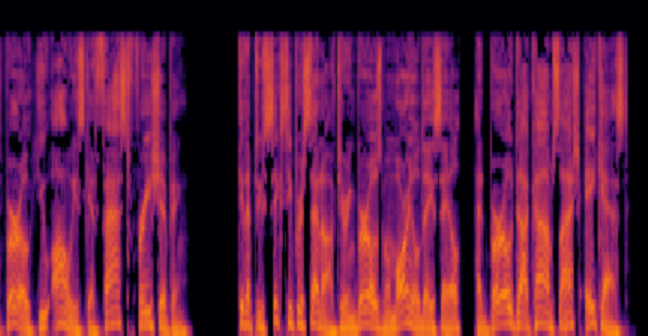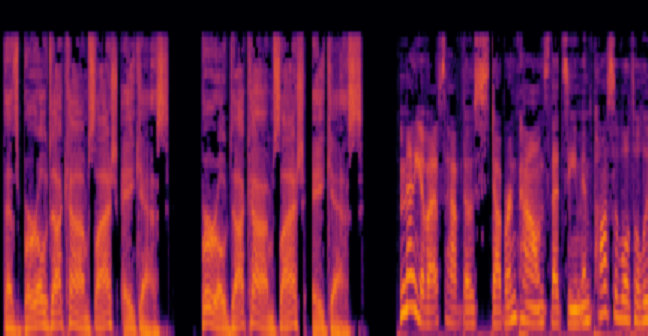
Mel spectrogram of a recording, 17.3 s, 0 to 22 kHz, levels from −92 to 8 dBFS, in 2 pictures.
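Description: No technical faults are audible in this speech.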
